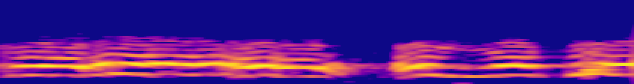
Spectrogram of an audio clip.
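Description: A male flamenco cantaor singing a saeta unaccompanied: a high, wavering melismatic vocal line, broken by short pauses about a second in and near the end.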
